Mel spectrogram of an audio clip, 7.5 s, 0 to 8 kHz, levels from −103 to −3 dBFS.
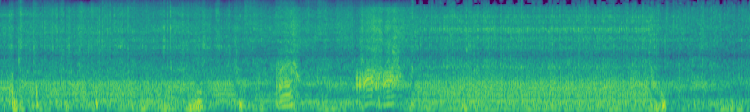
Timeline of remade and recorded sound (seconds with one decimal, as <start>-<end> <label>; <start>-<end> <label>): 0.0-4.1 remade; 4.1-7.5 recorded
